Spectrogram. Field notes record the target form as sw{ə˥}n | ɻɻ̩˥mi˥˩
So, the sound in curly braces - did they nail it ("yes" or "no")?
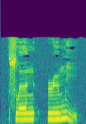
yes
